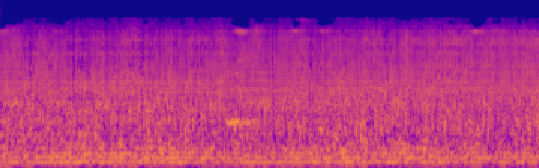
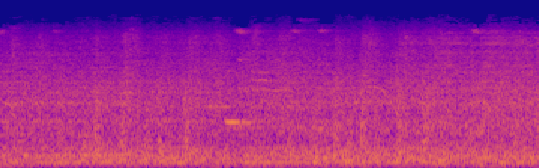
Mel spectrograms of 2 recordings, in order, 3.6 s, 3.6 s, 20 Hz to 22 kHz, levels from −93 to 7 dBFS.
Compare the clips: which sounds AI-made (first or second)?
first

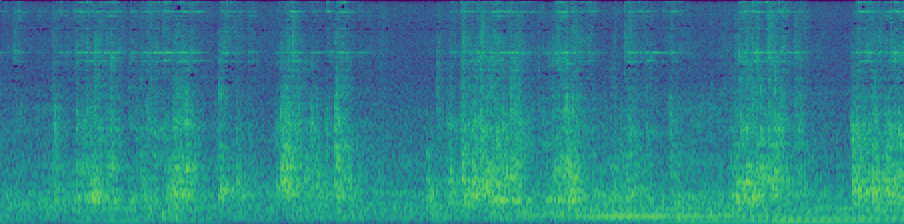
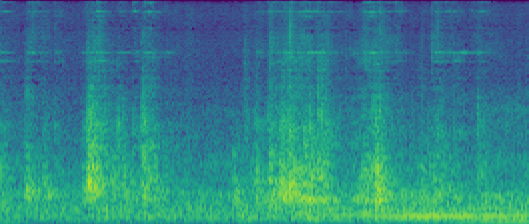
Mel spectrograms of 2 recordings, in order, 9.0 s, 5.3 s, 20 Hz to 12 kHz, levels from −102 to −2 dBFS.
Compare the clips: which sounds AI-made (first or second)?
second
